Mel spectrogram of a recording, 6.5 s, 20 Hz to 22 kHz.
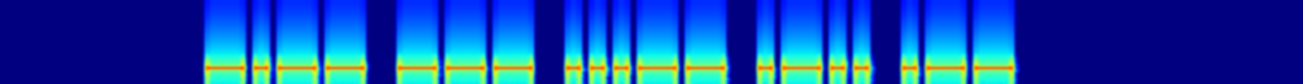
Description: Morse code, heard as a keyed tone, about 20 wpm, 700 Hz. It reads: YO3LW
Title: Call Signs Repeated 2x - 20wpm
